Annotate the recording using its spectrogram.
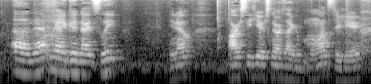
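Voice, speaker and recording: With light background noise, a man speaks at a moderate pace and with ordinary pitch variation. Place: home room. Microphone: phone near.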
